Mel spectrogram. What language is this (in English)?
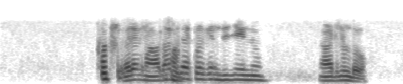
Malayalam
